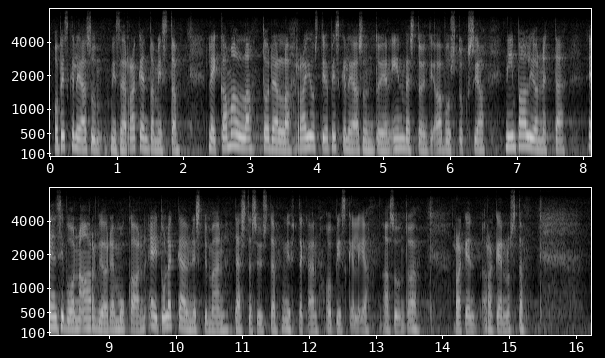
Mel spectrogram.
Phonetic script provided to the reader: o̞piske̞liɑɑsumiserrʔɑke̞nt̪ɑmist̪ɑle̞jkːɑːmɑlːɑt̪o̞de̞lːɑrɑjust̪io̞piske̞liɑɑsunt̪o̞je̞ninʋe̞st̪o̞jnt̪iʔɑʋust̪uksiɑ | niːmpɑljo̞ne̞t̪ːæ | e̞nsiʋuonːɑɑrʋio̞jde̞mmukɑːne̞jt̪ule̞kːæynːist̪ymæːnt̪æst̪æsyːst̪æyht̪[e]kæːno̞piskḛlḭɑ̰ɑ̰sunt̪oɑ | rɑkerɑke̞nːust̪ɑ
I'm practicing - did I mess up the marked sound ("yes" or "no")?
yes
